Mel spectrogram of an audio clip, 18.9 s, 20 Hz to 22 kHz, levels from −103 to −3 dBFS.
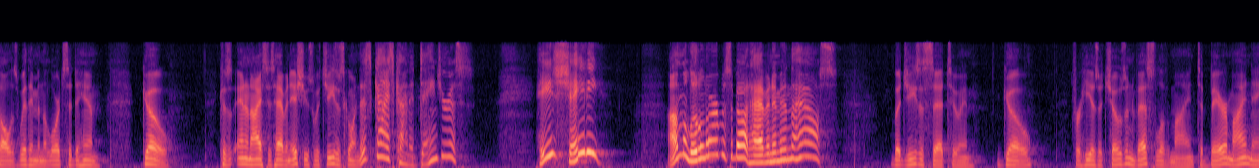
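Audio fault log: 9.60–9.63 s, 11.67–11.71 s and 13.34–13.38 s: short concealed packet loss. About 20 ms of audio arrived too late, and the receiver bridged each hole by extending the preceding sound, leaving a brief smear or wobble.
10.21–11.28 s: repeated packet loss (robotic sound). Six separate gaps, the longest 21 ms, were each patched by continuing the last sound. This makes the stretch choppy, with pieces missing.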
